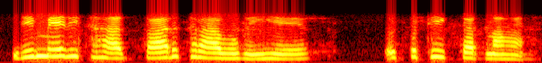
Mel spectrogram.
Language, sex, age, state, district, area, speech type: Hindi, female, 18-30, Madhya Pradesh, Hoshangabad, rural, conversation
